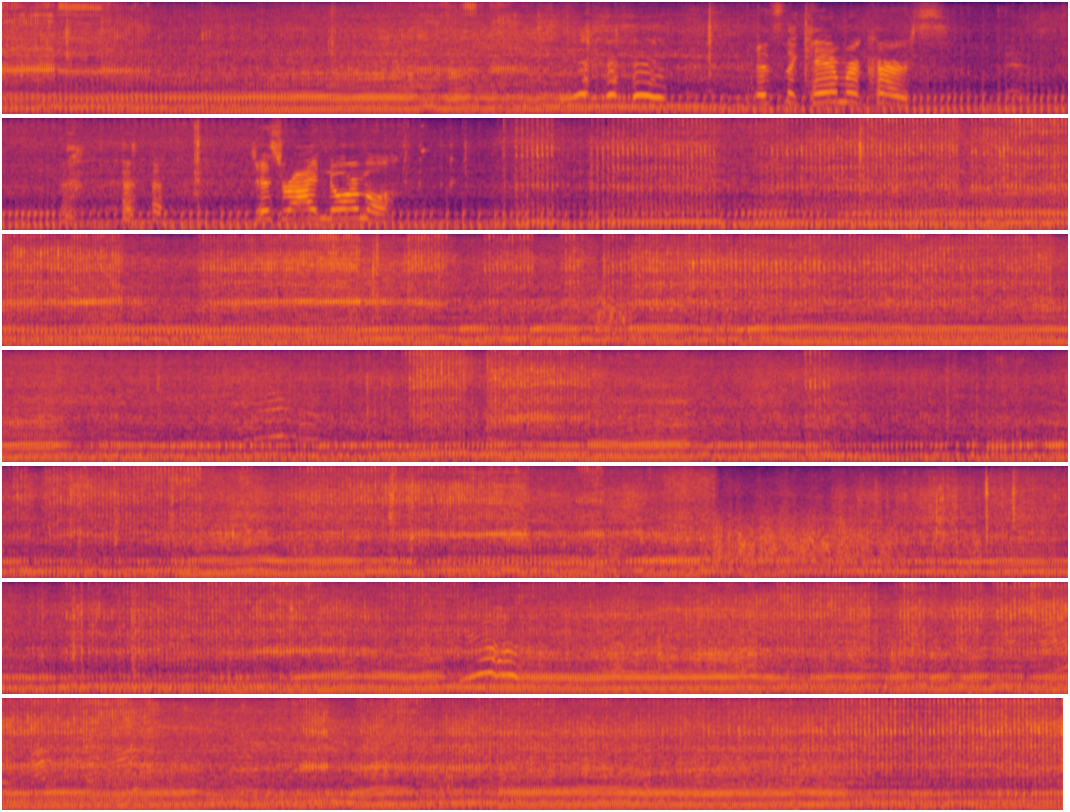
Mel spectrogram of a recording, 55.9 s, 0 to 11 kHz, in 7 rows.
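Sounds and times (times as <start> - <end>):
small engine revving: 40.5 - 55.9.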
